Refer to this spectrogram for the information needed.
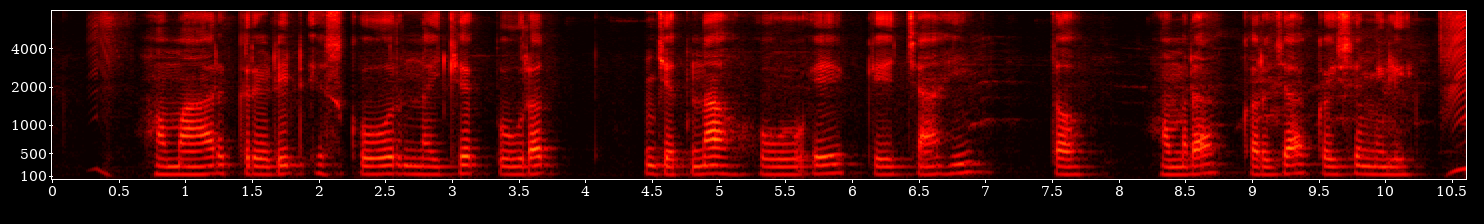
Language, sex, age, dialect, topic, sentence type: Bhojpuri, male, 18-24, Southern / Standard, banking, question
